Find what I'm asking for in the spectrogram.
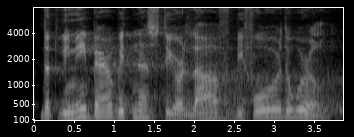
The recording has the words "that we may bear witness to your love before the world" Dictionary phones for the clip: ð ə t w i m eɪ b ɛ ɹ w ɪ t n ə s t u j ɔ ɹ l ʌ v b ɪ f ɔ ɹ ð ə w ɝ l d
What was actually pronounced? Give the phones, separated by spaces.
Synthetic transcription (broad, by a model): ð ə t w i m eɪ b ɛ ɹ w ɪ t n ə s t u j ɔ ɹ l ʌ v b ɪ f ɔ ɹ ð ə w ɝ l d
